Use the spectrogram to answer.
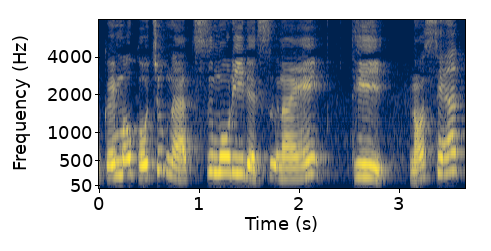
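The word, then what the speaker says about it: つもり: Các bạn lưu ý nhé, chữ âm này của chúng ta tsumori chúng ta đọc rất là nhẹ thôi.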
